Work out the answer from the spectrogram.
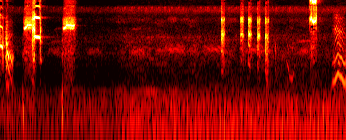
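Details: A female grey francolin calling non-stop in jungle gives loud, harsh squealing notes, then a quick run of four clipped, shrill notes over a low steady hum.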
